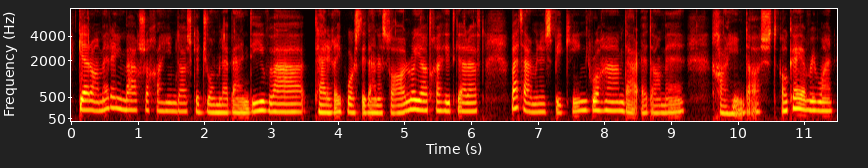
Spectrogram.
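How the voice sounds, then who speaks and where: A woman teaching a recorded video lesson, her voice low and pitched with a gravelly edge. She explains things in Persian and slows right down to pronounce each English word clearly. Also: a little mellow.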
